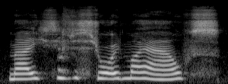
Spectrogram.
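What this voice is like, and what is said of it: Sort of Brummy accent. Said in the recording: “I'm trying to think what accent he had. ... Don't really know what that is. It's sort of brummy.”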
